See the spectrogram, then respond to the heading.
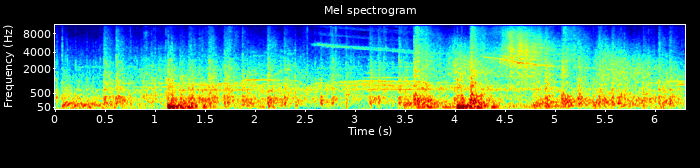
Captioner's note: crowd cheering; fireworks crackling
